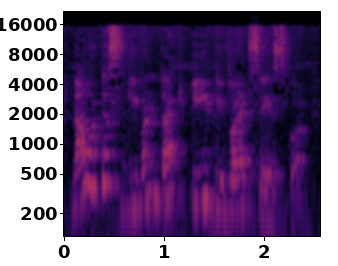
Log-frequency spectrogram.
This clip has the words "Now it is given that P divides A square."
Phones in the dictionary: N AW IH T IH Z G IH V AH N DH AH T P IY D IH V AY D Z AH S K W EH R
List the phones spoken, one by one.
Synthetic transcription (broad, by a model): N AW IH T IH S G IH V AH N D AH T P IY D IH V AY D S AH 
